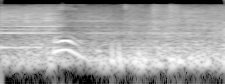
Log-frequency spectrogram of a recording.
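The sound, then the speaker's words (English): Machinery of a canal lock in Panama rumbles and clatters steadily as boats leave the lock, while a short whine rises and falls early on, over a thin, constant high hum and general mechanical commotion. “Gives you a sense of all the, you know, just different machines and commotion going on.”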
